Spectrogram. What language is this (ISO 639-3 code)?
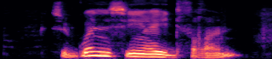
kab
